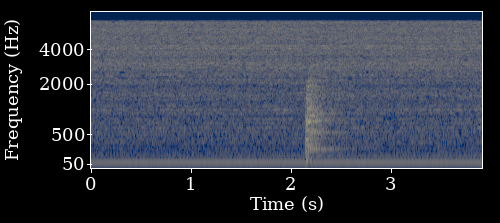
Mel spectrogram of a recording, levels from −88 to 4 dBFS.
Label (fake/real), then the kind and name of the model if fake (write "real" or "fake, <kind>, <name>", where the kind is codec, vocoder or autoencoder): real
